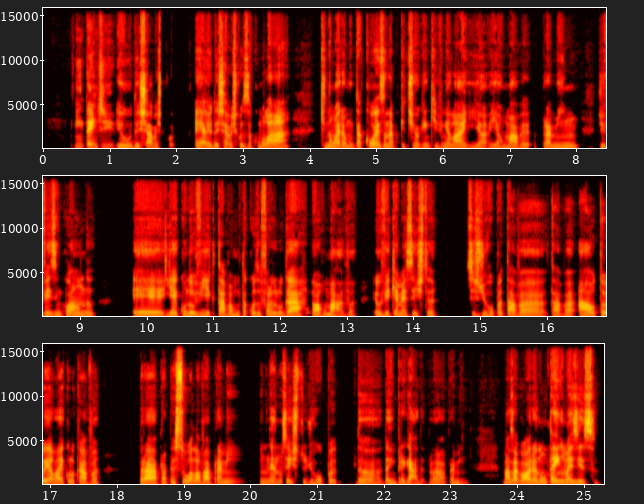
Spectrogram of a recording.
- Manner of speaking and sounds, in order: distorted speech
- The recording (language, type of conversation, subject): Portuguese, advice, Como posso organizar o ambiente de casa para conseguir aproveitar melhor meus momentos de lazer?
